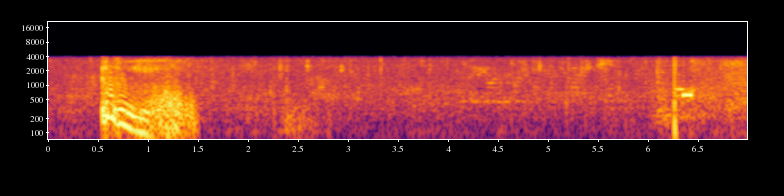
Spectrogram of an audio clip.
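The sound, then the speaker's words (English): Telephone-line tones sound as an emergency call is transferred to Houston Medical: a loud burst of warbling electronic tones lasting about a second, then quiet line hiss and a short click near the end. “You're being transferred to Houston Medical.”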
